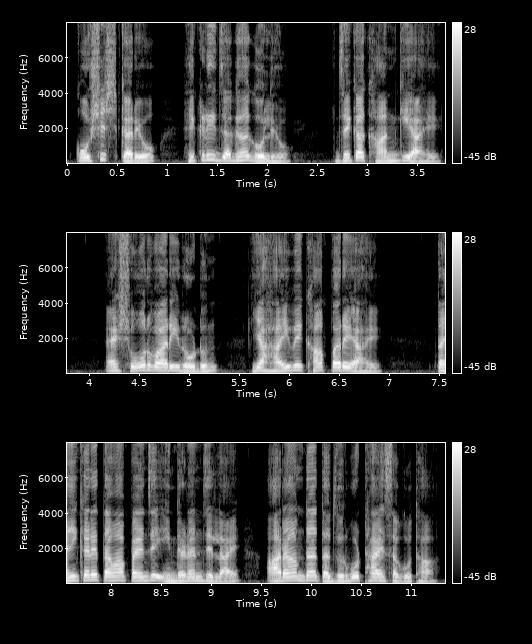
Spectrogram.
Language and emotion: Sindhi, neutral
